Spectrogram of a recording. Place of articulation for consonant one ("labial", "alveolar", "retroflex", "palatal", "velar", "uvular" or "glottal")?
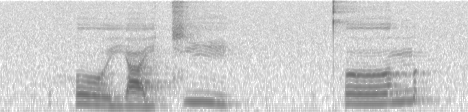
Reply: glottal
